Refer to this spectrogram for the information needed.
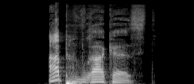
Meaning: second-person singular dependent subjunctive I of abwracken
- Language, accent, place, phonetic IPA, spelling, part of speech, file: German, Germany, Berlin, [ˈapˌvʁakəst], abwrackest, verb, De-abwrackest.ogg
